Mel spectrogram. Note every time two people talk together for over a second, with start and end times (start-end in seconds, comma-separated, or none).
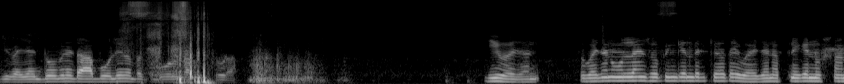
none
